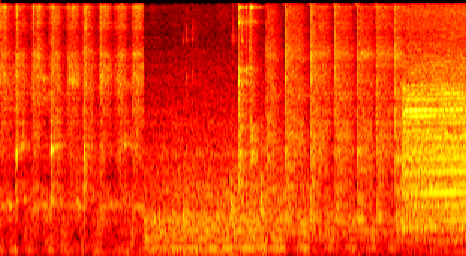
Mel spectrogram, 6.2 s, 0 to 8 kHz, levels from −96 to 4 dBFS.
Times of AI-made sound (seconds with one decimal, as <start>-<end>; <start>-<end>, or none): 0.0-2.3; 4.2-5.4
